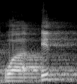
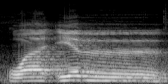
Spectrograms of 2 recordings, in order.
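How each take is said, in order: First: The final consonant stops the air abruptly. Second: The final consonant keeps flowing with continuous air. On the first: The speaker calls it wrong. "itu terhenti suaranya" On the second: The speaker calls it right. "Jadi mengalir suaranya"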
